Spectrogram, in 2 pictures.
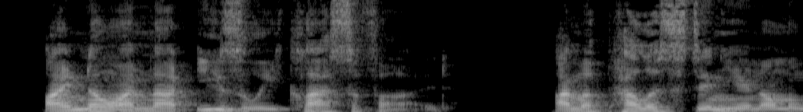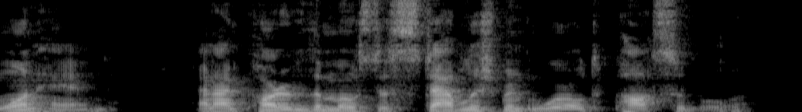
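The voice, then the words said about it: Authoritative British-New York accent. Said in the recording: “authoritative British New York accent”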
